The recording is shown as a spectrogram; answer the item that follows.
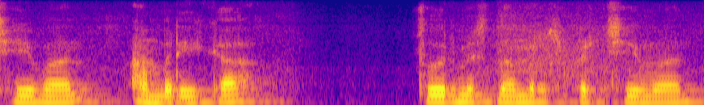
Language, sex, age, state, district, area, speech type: Kashmiri, male, 18-30, Jammu and Kashmir, Pulwama, rural, spontaneous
